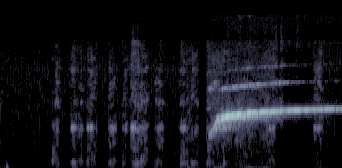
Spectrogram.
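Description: A few short, choppy grunting bursts, then an ambulance siren swells up loudly and holds a steady, rising wail to the end, clear with no talking.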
